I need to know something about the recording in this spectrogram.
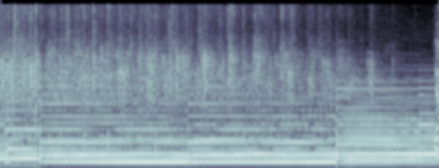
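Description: An audience claps steadily over sustained, droning organ chords, the dense patter of many hands running throughout the music at a fairly loud, even level, with no voices.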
